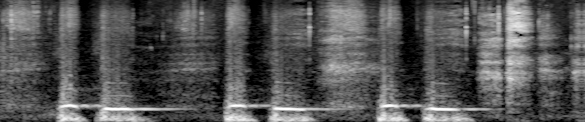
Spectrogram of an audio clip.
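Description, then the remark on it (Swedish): A common cuckoo calls three times in a steady rhythm, each a clear two-note "cu-coo" with the second note slightly lower, fairly loud, over a soft outdoor background. “Vet du vad det är för en fågel då, Elinor? En gök.”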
